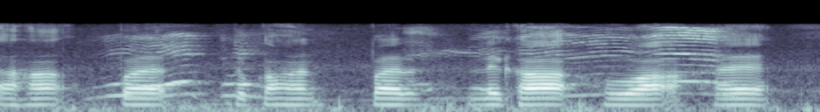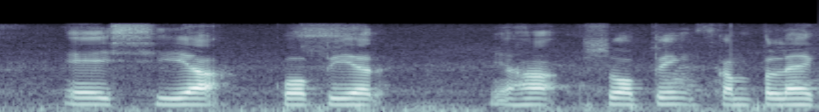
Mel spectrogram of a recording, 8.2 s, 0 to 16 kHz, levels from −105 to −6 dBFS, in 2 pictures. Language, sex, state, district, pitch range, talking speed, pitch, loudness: Hindi, male, Haryana, Charkhi Dadri, 165-170 Hz, 95 wpm, 170 Hz, -19 LUFS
